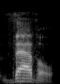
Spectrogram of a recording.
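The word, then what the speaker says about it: Wawel: Let's start with the Vavl Castle. Now, even though this is spelled W A Wel, it's actually uh Vavl.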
